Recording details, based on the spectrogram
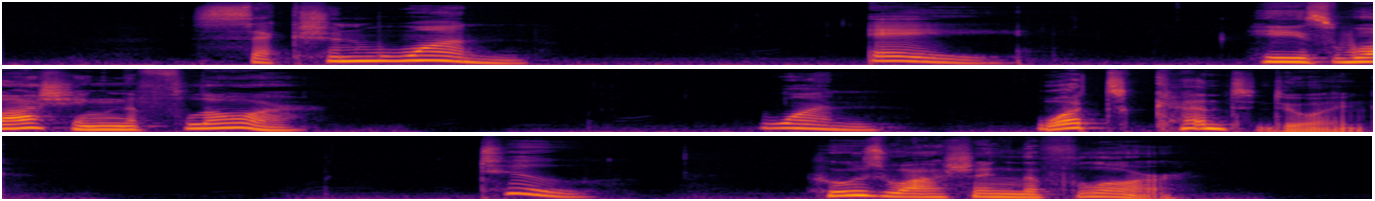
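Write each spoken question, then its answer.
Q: He's washing the floor.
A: 1: What's Kent doing?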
